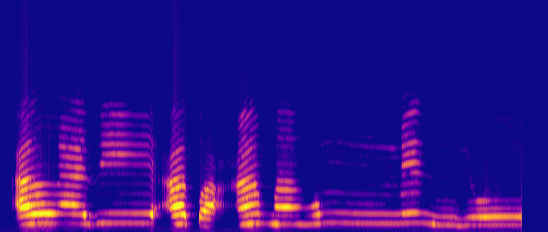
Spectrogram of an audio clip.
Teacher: memasukkan huruf mim ke dalam huruf mim disertai dengan suara gunna sekitar 2 ketukan atau 2 harokat. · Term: idgham misli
